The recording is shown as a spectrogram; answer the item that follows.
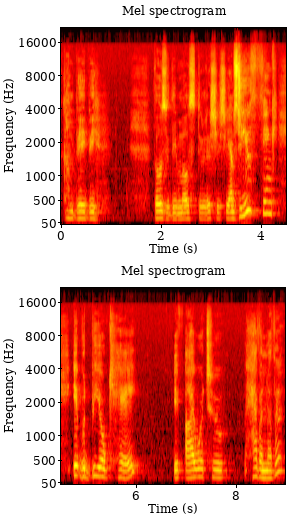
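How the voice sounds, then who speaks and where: A prim, short-tempered woman with fussy manners, as a male storyteller puts her on. Her high, swooping voice turns from sugary politeness to exasperated scolding. She stretches her words out slowly. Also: lively intonation, warm tone. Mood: sweetly polite.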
